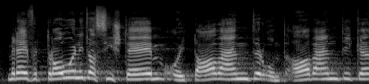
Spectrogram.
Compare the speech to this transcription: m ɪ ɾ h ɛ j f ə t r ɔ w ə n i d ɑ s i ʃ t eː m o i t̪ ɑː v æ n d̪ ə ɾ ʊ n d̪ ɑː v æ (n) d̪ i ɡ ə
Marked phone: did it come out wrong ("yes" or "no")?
no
